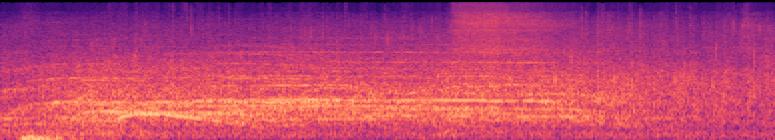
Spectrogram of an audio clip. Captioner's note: audience cheers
